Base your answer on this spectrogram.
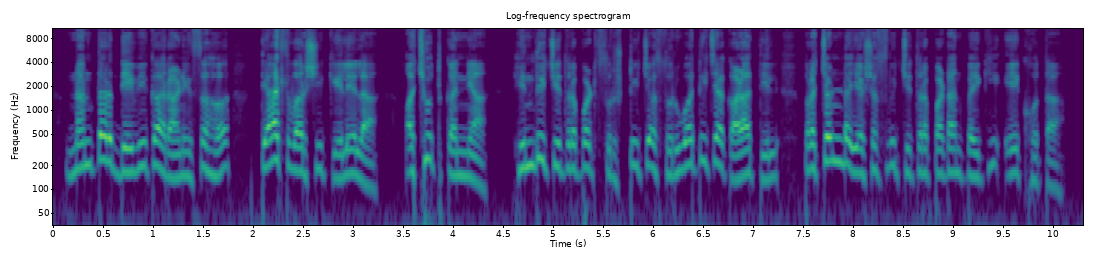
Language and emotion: Marathi, neutral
